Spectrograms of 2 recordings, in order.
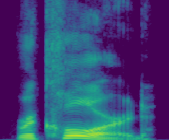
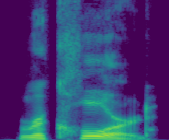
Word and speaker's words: record: Say the word with exaggerated stress. Record, the noun. Record, the verb. Present, the noun or adjective. Present, the verb.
